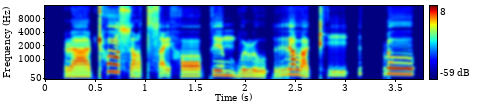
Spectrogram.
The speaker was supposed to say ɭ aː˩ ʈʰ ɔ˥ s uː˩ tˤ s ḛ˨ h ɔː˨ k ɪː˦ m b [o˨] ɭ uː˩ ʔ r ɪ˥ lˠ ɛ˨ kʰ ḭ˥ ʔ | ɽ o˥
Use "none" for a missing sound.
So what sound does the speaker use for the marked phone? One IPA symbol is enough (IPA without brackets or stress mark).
u˨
